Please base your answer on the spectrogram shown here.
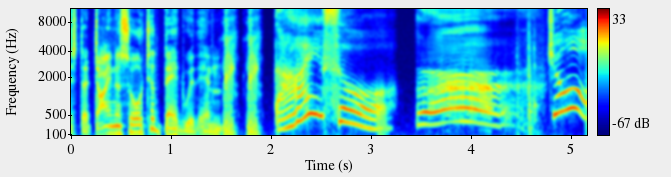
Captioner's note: oinks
